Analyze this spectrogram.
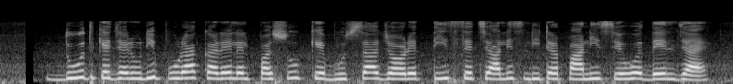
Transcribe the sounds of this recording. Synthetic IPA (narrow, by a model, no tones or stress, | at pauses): d̪uːd̪ʱked͡ʒəɾuːɾipuːɾakəɾeleːlpəsukebʱusad͡ʒɔːɾet̪iːsːet͡ʃaːliːsliːʈəɾpaːniseɦod̪eːld͡ʒaːe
